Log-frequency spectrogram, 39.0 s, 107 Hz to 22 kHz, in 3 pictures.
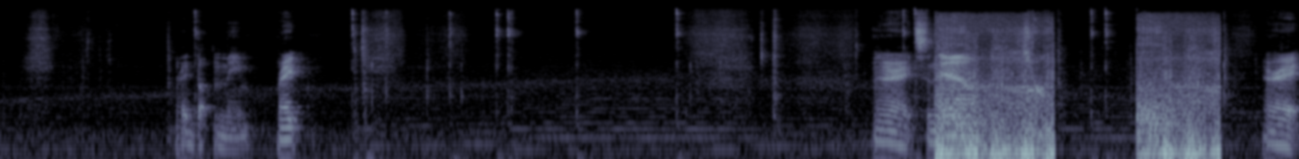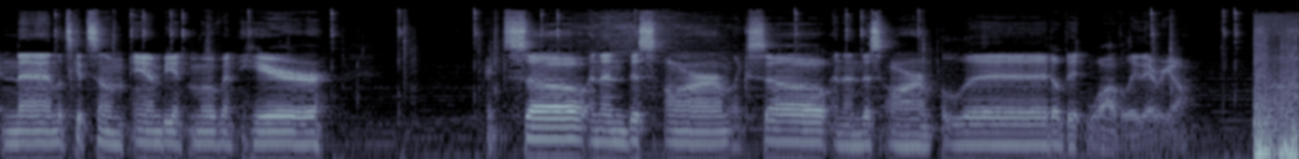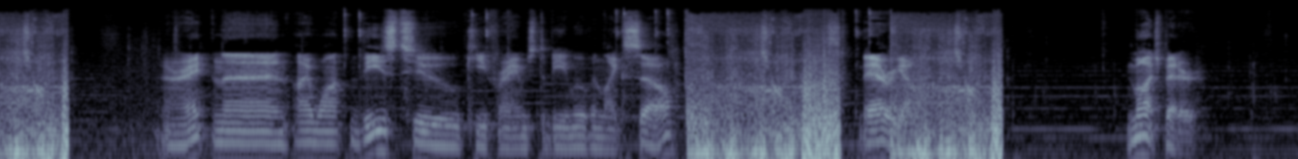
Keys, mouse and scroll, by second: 1.9-3.6 shift+drag, 5.0 right click, 5.7-6.8 drag, 7.6 KP_0, 9.1-10.2 drag, 9.2 space, 10.3 space, 10.8 KP_0, 10.9 click, 11.2 KP_0, 11.2 space, 12.6 space, 13.6 right click, 14.4 shift+right click, 14.8 right click, 15.5 click, 16.9 shift+click, 17.4 shift+right click, 18.5 right click, 19.3-21.0 drag, 21.6 right click, 22.1-24.6 shift+drag, 25.2 click, 25.4 space, 26.7 space, 29.5 shift+right click, 30.7 right click, 30.9 g, 32.6 click, 32.7 space, 34.3 space, 34.6 click, 34.8 space, 35.9 space.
